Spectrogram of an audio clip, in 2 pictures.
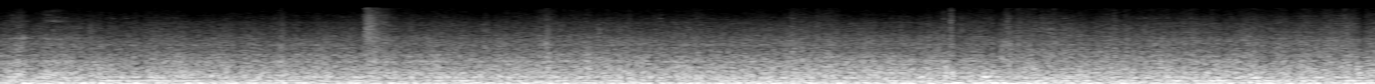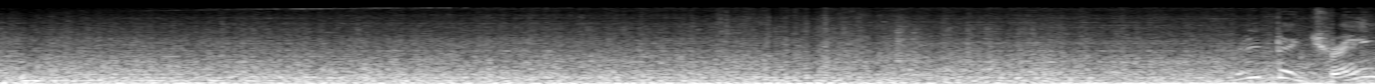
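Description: Loud, steady rumble of a train rolling over a bridge, a continuous heavy roar with faint clatter throughout.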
